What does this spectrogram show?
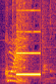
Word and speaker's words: kui: Bahasa gaul yang ketiga, c'est kui. Couille. Kamkas kui. Non. Ça s'écrit pas du tout pareil, hein.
